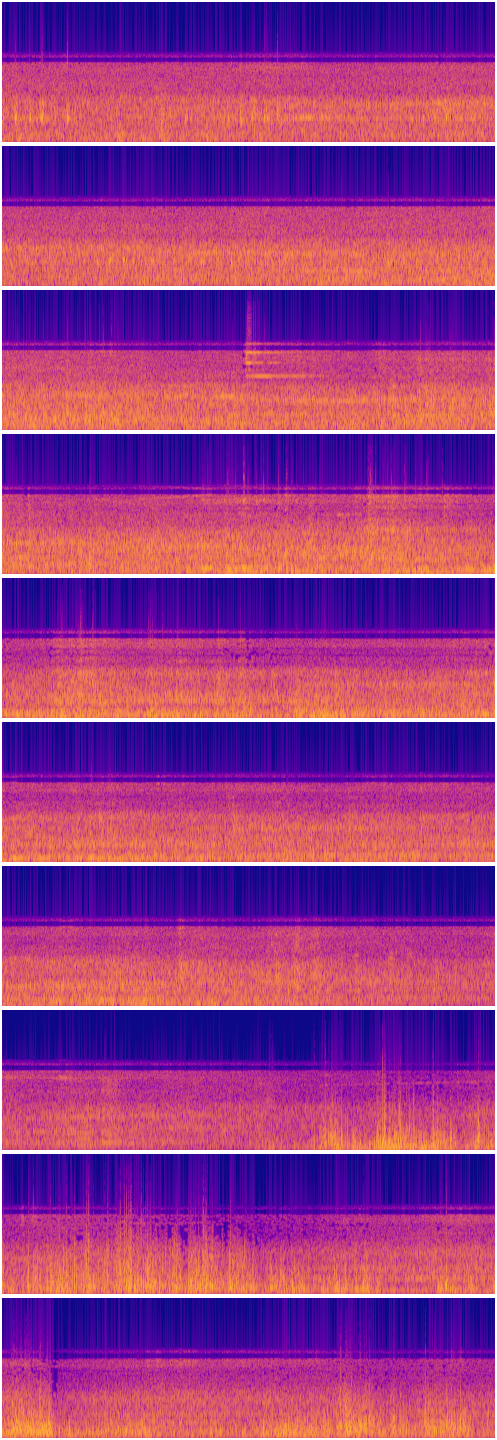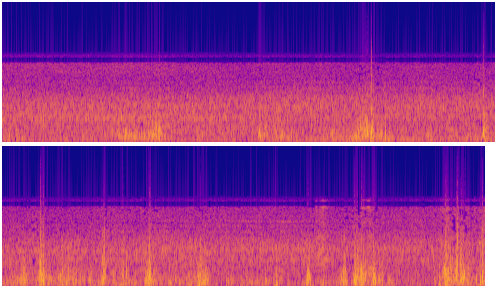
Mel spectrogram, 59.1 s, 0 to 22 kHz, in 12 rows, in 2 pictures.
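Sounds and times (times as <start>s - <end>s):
tram rumbling on rails: 0.0s - 59.0s
high ringing tone: 12.3s - 13.4s.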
